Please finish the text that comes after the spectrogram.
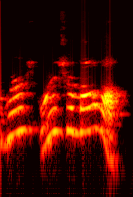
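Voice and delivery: very high voice for a little one; concerned, to a child. Retold or imitated. Woman asking a lost little girl about her mother, concerned. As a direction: coo the question to a lost child.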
